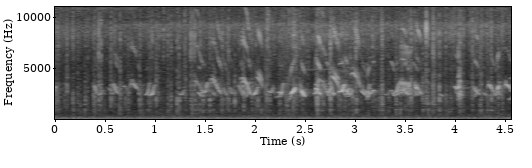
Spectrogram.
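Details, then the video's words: Chicks chirping in a busy chorus of thin, high peeps repeated several times a second, with a constant low background hum. "Baby "Chicks Chirping" Sound"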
